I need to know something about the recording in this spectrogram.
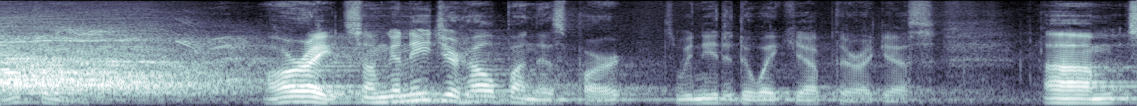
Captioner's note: cheering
